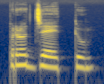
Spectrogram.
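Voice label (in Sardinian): "progetu", female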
